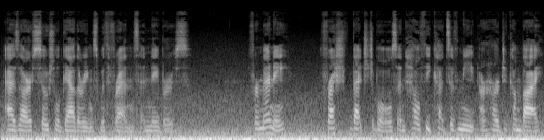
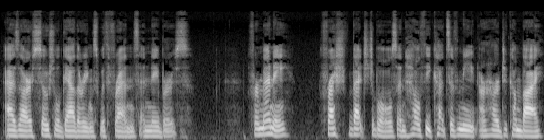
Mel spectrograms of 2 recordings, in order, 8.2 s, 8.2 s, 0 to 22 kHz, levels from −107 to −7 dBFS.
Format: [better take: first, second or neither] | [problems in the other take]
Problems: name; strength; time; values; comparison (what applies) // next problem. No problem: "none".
second | low rumble; noticeable; throughout; 15 dB below the speech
